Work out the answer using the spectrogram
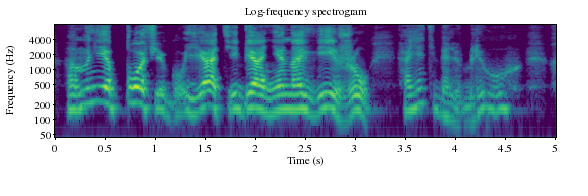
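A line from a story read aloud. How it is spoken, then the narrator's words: Hoarse rasp. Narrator (Russian): хрипел Рузя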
